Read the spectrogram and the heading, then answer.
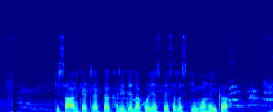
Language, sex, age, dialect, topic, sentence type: Magahi, male, 25-30, Southern, agriculture, statement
